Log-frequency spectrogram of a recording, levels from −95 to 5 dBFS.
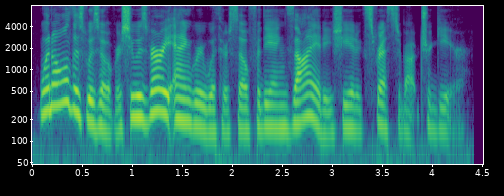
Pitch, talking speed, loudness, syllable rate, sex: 180 Hz, 250 wpm, -16 LUFS, 6.8 syllables/s, female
